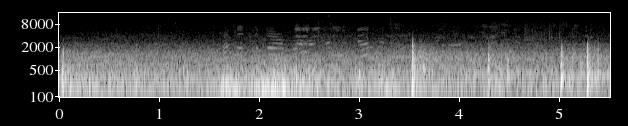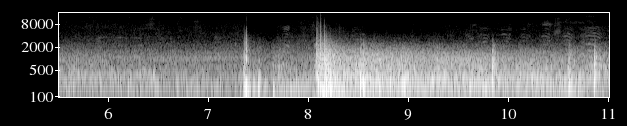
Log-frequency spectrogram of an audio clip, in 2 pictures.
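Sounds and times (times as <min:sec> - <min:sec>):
heavy echoing boom: 0:00.0 - 0:02.5, 0:07.3 - 0:11.0
distant firework shells bursting: 0:03.4 - 0:11.0.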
